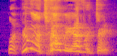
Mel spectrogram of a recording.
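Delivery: Cohen demanding answers from Aladdin, loud, high and rushed. Retold or imitated. Cohen grabbing Aladdin and demanding everything, loud mock bullying.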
